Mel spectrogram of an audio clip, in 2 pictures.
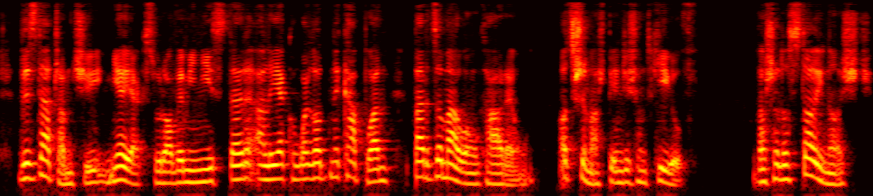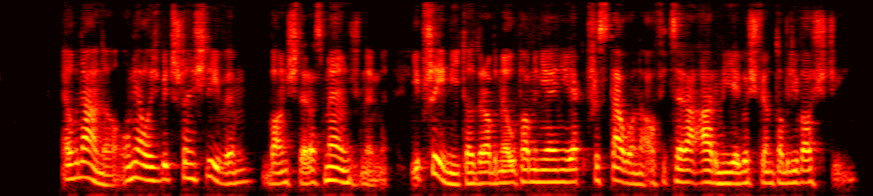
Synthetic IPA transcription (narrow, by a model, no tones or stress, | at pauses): vɘznat͡ʂa̰mt͡ɕiɲɛjaksuɾɔvɘmʲiɲist̪ɛɾa̰lɛjakɔwaɡɔd̪nɘkapwan | b̥aɾd̪zɔmawɔ̃w̃kaɾɛ̰̃w̃ | ʔɔ̰tʂɘma̰ʂpʲjeɲd͡ʑeɕɔ̃nt̪kʲijṵf | vaʂad̪ɔst̪ɔjnɔ̰ɕt͡ɕ | ɛwnanɔ̰ʔumʲjawɛʑbɘt͡ɕʂt͡ʂɛ̃w̃ɕlʲivɘmbɔɲt͡ɕt̪ɛ̰ɾʔasmɛ̃w̃ʐnɘ̰m | ipʂɘjmʲit̪ɔd̪ɾɔbnɛ̰upɔmɲeɲɛjak̚pʂɘst̪awɔna̰ʔɔfʲit̪sɛɾaʔaɾmʲijɛɡɔɕfʲjɔ̃nt̪ɔblʲivɔɕt͡ɕḭ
